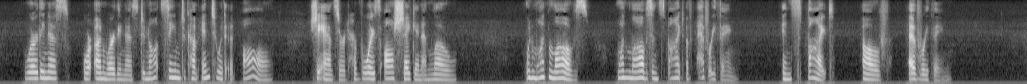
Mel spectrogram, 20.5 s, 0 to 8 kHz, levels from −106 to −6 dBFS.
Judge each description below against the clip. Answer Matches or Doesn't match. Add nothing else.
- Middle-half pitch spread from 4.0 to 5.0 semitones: Matches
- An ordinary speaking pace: Doesn't match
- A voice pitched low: Doesn't match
